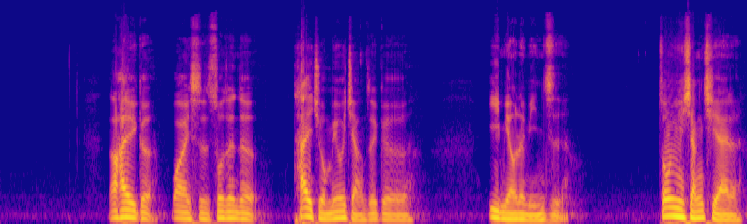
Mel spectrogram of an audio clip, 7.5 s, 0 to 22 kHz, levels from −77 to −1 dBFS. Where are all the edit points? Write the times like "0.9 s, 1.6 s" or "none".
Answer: 6.5 s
